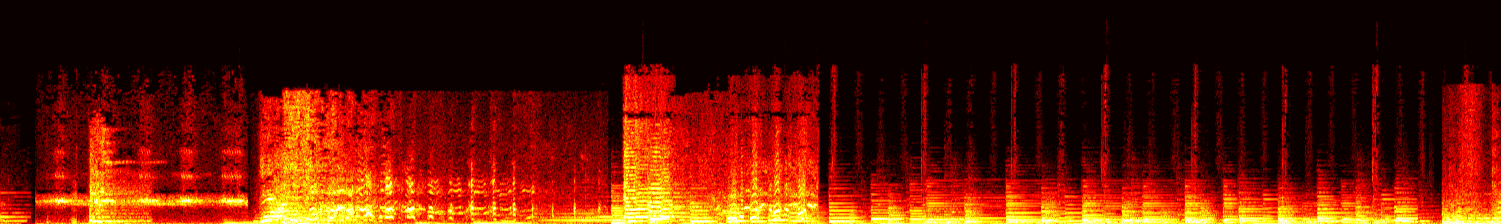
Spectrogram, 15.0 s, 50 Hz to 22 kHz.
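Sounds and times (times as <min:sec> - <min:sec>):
background music: 0:02.5 - 0:15.0
people laughing: 0:02.7 - 0:06.2, 0:06.8 - 0:08.2.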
